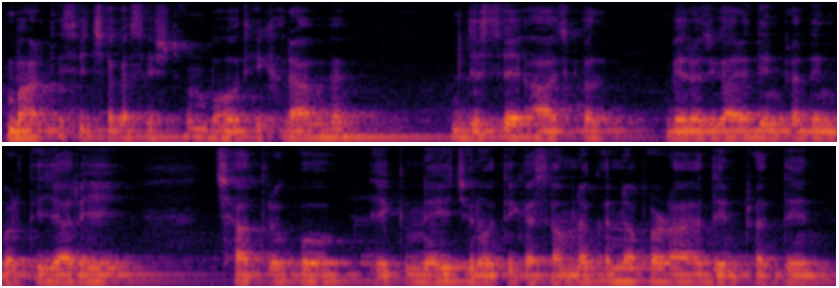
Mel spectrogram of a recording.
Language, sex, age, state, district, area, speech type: Hindi, male, 30-45, Uttar Pradesh, Bhadohi, rural, spontaneous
